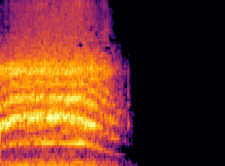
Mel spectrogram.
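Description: Cartoon elephant trumpeting sound effect: one call of about a second that rises slightly in pitch, then falls away and stops.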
